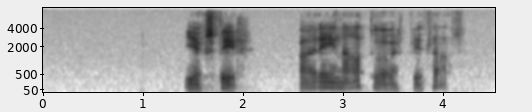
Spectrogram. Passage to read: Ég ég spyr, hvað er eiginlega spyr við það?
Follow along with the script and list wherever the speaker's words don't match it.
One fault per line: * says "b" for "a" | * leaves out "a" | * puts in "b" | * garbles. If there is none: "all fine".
* leaves out "ég"
* says "athugavert" for "spyr"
